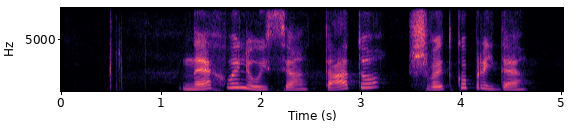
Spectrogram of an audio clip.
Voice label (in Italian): Ucraino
